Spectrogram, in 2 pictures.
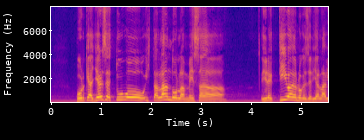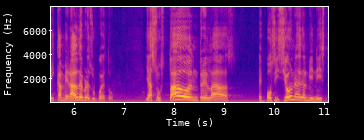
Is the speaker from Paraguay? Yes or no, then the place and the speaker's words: yes; Paraguay; nosotros como país tenemos que redefinir qué es lo que queremos ofrecer como Estado paraguayo a nuestros conciudadanos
